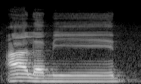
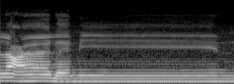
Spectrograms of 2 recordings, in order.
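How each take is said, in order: First: The final n loses its hum, sounding like d. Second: The final n carries a short nasal hum. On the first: The speaker calls it wrong. "kalau kita tidak dengungkan" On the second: The speaker calls it right. "misalnya seperti ini"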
